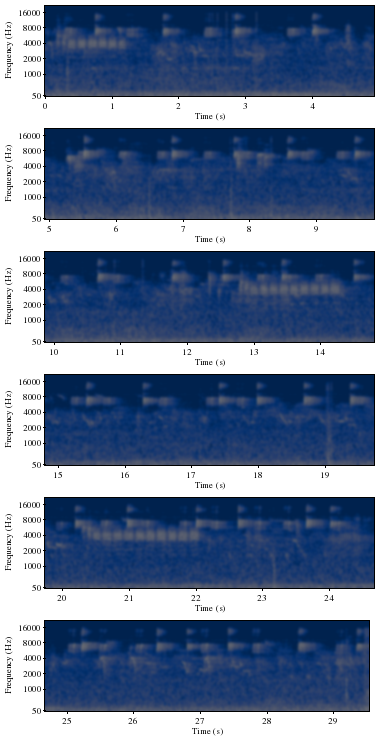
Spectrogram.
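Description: Small birds chirping on and off, with one songbird's fast trill repeated three times, once every seven or eight seconds. Under it runs a faint low hum.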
